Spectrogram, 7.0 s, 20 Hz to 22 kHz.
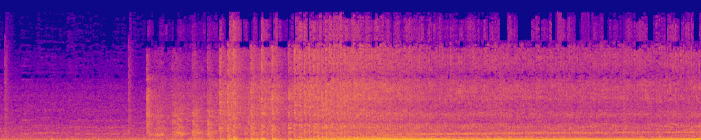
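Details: Boosted Honda B20B4 turbo four-cylinder after repairs (new ground wire off painted valve cover, new oil feed line, fuel fix, wastegate replumbed and top vented): starter cranks about two seconds, engine catches and settles into steady, even idle with no misses.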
